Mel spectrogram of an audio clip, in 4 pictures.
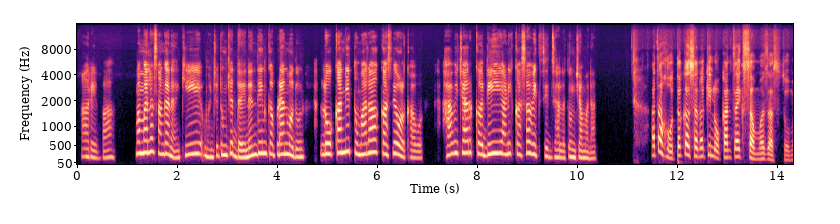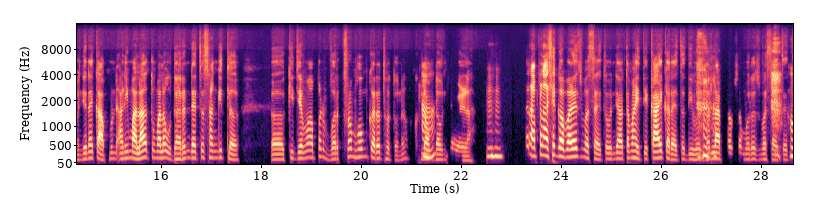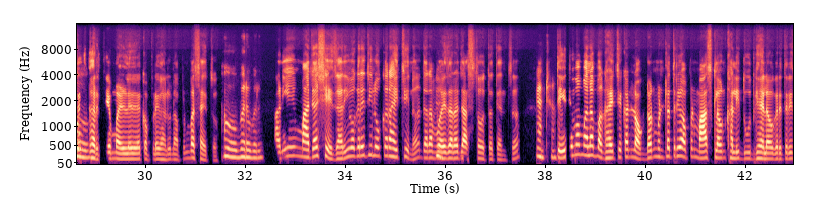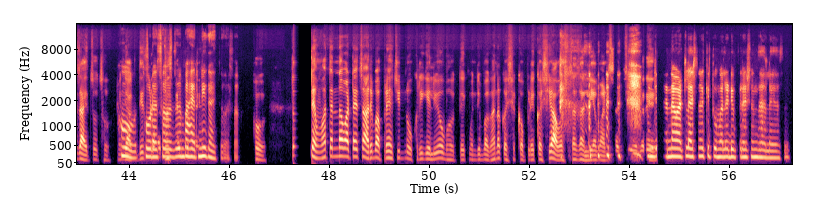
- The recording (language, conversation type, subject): Marathi, podcast, तुमच्या कपड्यांमुळे लोकांना तुमची ओळख कशी जाणवते?
- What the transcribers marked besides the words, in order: static; in English: "वर्क फ्रॉम होम"; distorted speech; chuckle; laugh; in English: "डिप्रेशन"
